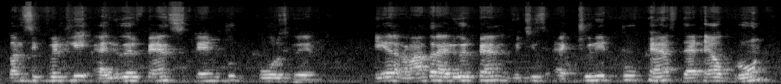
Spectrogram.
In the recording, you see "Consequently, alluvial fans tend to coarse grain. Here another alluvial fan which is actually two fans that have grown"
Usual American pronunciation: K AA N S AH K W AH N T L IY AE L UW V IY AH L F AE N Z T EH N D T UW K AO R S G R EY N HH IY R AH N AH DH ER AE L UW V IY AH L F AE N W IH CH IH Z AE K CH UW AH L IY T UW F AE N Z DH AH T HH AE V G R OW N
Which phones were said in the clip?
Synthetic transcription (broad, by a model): K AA N S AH K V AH N T L IY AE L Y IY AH L P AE N S T EH N D T UW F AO R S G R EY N HH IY R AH N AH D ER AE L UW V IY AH L P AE N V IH CH IH Z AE K CH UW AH L IY T UW P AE N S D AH T HH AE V G R OW N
